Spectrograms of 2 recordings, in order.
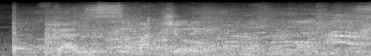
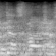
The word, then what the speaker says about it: gazpacho: Gazpacho. Spacho. Isn't gazpacho spelled with an S?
